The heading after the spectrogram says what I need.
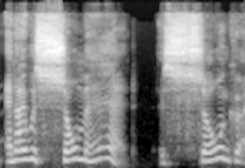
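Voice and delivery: loud and high, voice rising with anger; real anger. Real, not acted. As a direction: let the frustration burst out. Angrily retelling ruined Super Bowl.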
